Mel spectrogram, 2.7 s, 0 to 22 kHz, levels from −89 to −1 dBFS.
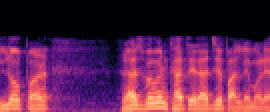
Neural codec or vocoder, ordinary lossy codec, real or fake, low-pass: codec, 44.1 kHz, 7.8 kbps, DAC; AAC, 48 kbps; fake; 5.4 kHz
